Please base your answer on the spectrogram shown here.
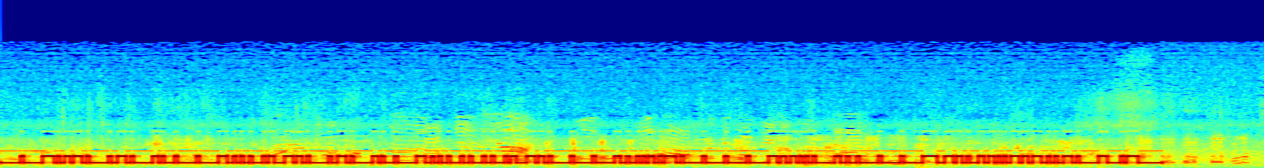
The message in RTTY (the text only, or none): AGN? AGN? PSE RPT UR NAME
